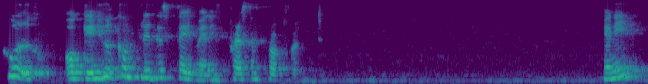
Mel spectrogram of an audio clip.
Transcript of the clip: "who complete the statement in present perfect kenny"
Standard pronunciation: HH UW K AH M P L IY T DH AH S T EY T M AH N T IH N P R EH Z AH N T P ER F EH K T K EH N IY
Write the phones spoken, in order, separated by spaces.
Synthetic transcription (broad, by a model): HH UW K AH M P L IY T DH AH S T EY T M AH N T IH N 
